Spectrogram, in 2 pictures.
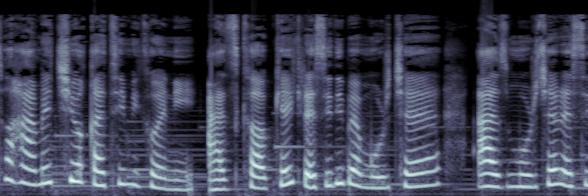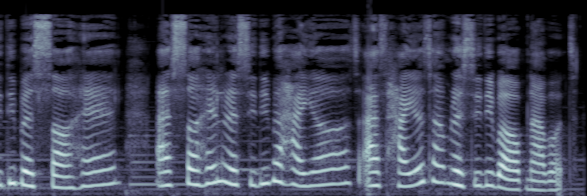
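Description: A woman's voice: sits high, expressive, soft background music, voice pushed up. Give me a woman doing a grumbling little boy. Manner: grumbling, lecturing, patient. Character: grumbling but caring young boy. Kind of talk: children's storybook voice.

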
